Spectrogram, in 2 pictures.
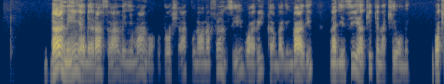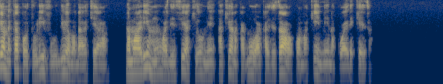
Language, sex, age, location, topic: Swahili, male, 25-35, Dar es Salaam, education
